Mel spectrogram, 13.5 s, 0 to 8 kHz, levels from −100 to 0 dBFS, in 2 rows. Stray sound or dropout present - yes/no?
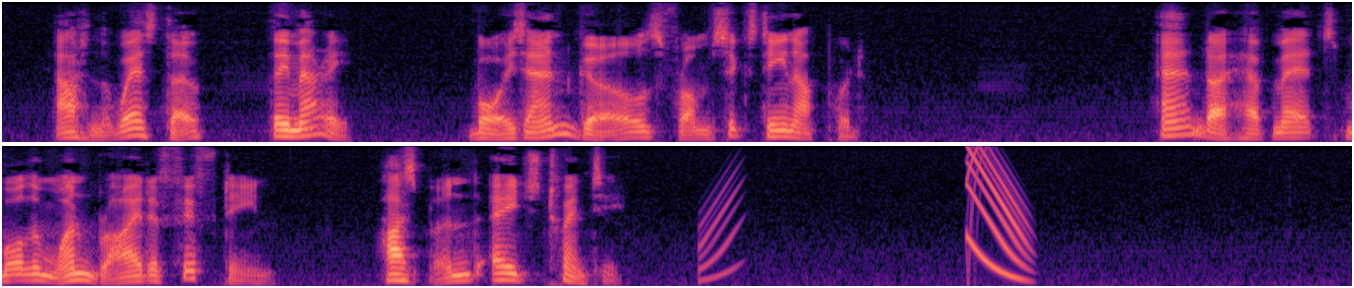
yes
